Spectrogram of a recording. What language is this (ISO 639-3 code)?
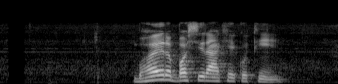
nep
